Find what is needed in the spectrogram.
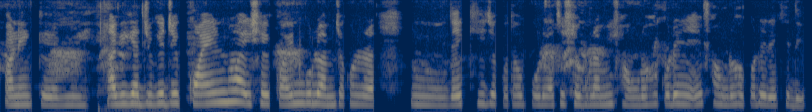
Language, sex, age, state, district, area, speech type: Bengali, female, 18-30, West Bengal, Dakshin Dinajpur, urban, spontaneous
